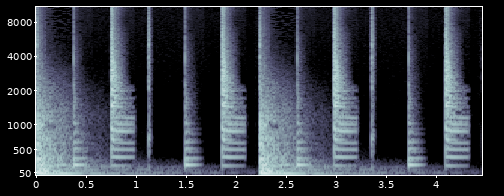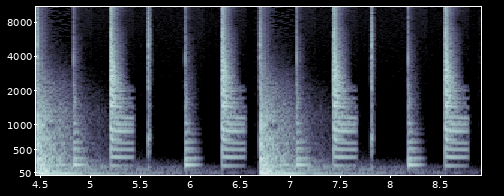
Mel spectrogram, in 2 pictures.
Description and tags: Tribal-Bass
A simple tribal rhythm with bass percussion
Bass, Rhythm, Tribal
